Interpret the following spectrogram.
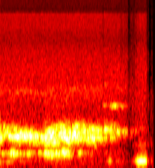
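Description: Near silence, with only a faint tone fading away.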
